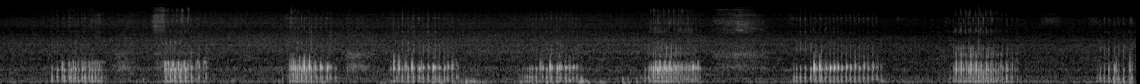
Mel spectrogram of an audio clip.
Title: cute chow snoring while sleeping #cute #cutechow #chowchow #chow #dog @WATCHTV.PH24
